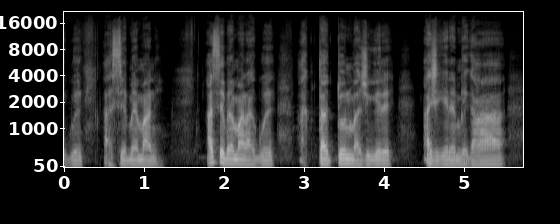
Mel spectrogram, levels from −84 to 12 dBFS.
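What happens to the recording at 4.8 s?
At 4.8 s you're hearing generation loss, present across the whole speech clip. It's likely from about four MP3 passes, fitting a 128 kbit/s chain, so it sounds swirly and hollow with blurred attacks.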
